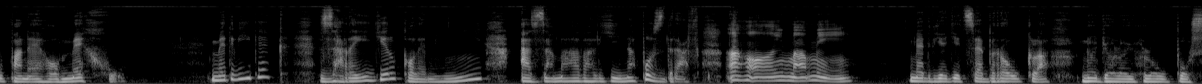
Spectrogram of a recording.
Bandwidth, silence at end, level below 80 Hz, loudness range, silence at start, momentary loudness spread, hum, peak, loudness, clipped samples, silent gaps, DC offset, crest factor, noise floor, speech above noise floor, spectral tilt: 16.5 kHz; 0 s; -72 dBFS; 3 LU; 0 s; 9 LU; none; -8 dBFS; -29 LUFS; under 0.1%; none; 0.1%; 20 dB; -58 dBFS; 29 dB; -5.5 dB/octave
